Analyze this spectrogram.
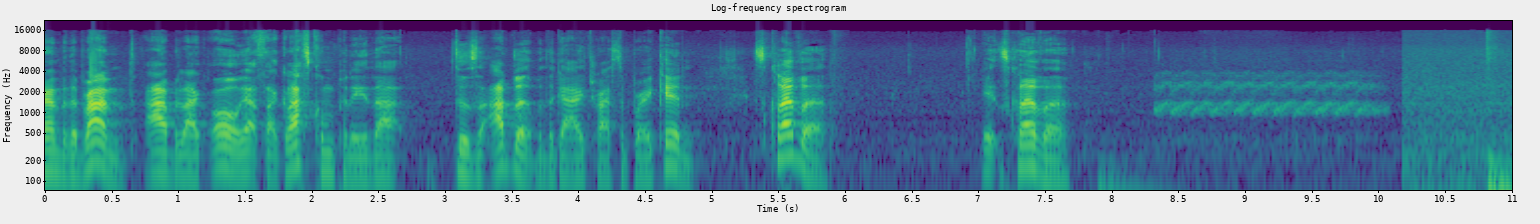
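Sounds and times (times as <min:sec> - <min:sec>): burglar alarm warbling: 0:08.3 - 0:10.2.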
